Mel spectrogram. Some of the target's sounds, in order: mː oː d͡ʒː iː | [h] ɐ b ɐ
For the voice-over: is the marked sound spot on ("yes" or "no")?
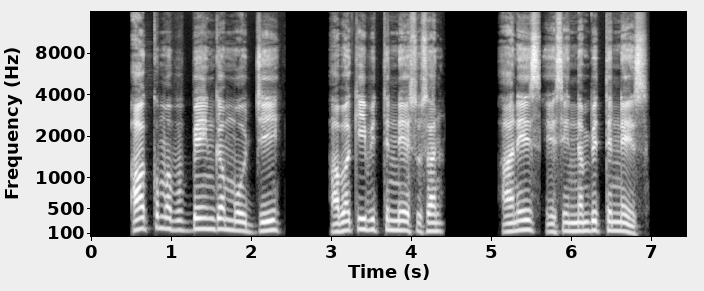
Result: yes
